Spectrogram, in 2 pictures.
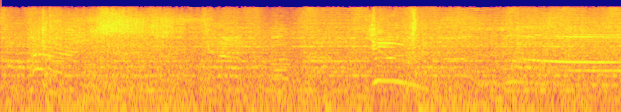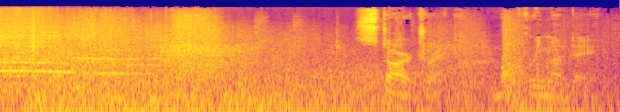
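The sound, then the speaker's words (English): Heavy booming blasts of starship weapons firing during an attack, a loud, continuous rumbling barrage with whistling tones. Voices are heard over the din. “We are under attack. Fire, Mr. Scott.”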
